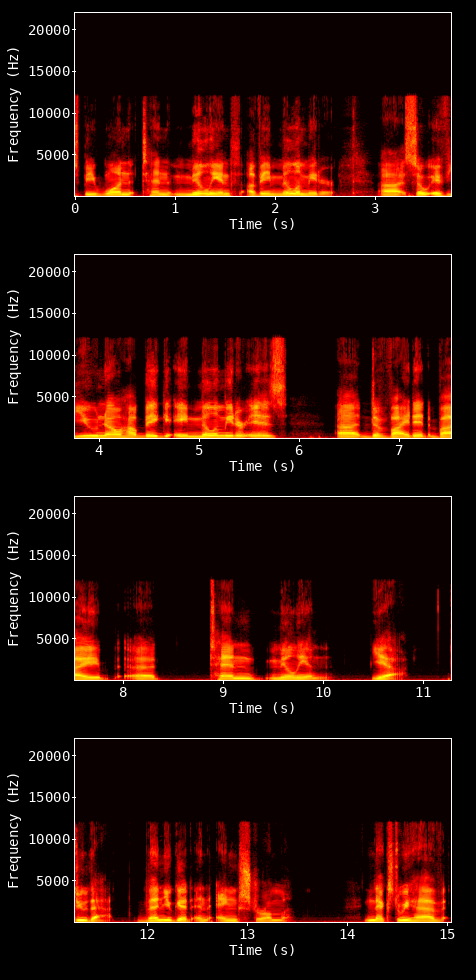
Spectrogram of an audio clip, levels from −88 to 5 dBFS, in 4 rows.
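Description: Nothing in this speech stood out as a fault on listening.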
